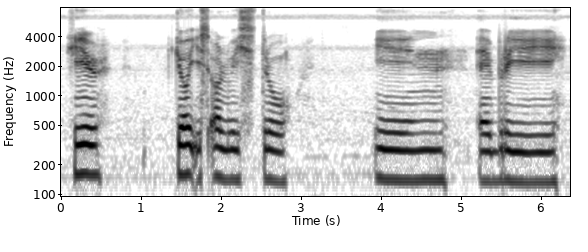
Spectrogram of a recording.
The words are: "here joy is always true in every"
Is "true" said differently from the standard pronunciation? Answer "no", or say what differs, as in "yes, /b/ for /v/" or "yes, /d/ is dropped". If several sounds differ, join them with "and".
no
